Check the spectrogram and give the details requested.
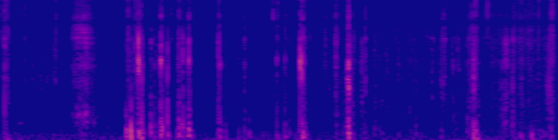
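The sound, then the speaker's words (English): Tarot cards being shuffled before a five-card reading, a steady run of crisp papery flicks and slaps that come in quick irregular bursts with brief pauses, no voices. “Okay, so I'm going to shuffle this uh, three more times we'll get started.”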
